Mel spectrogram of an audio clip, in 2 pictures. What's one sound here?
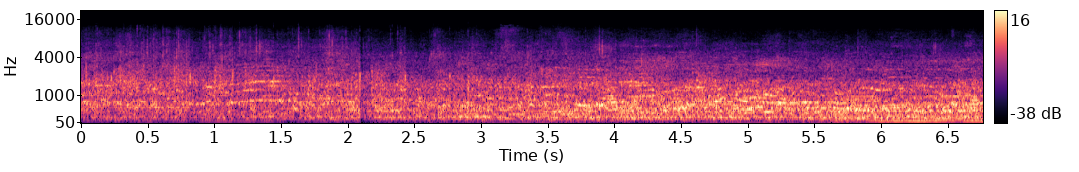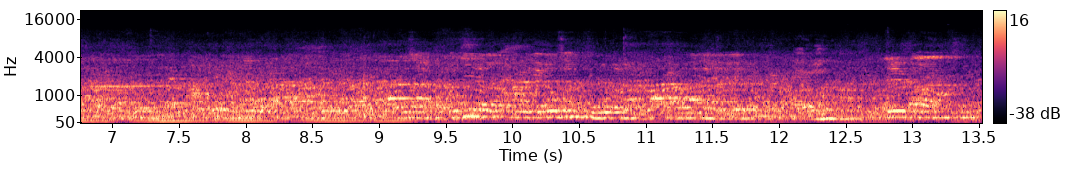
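A crowd of young people chatters and laughs.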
